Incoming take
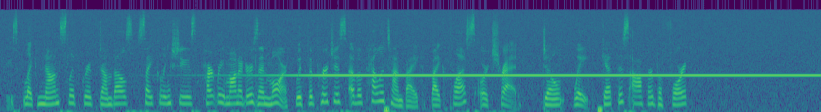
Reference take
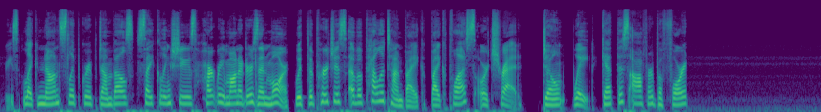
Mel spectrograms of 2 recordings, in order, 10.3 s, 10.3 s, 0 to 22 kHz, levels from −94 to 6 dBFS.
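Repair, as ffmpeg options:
-filter_complex "[0:a]adeclick=t=4,bandreject=f=1.5k:w=30,asplit=3[a][b][c];[a]afade=t=out:st=4.79:d=0.02[d];[b]highpass=f=140:w=0.5412,highpass=f=140:w=1.3066,afade=t=in:st=4.79:d=0.02,afade=t=out:st=4.91:d=0.02[e];[c]afade=t=in:st=4.91:d=0.02[f];[d][e][f]amix=inputs=3:normalize=0,asplit=3[g][h][i];[g]afade=t=out:st=7.46:d=0.02[j];[h]highpass=f=140:w=0.5412,highpass=f=140:w=1.3066,afade=t=in:st=7.46:d=0.02,afade=t=out:st=7.58:d=0.02[k];[i]afade=t=in:st=7.58:d=0.02[l];[j][k][l]amix=inputs=3:normalize=0,afftdn=nr=30:nf=-31"

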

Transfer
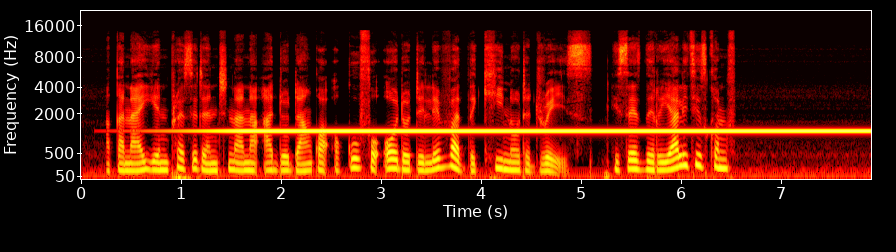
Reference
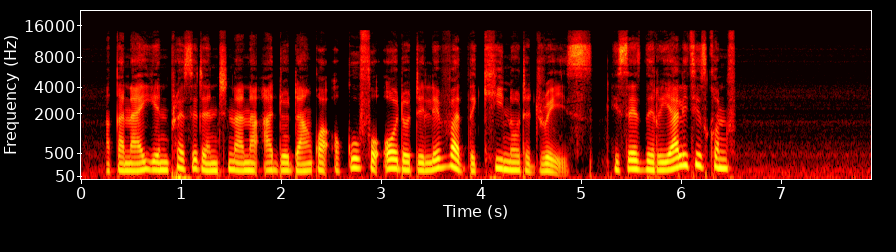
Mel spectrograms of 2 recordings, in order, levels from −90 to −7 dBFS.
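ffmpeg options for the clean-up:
-filter_complex "[0:a]bandreject=f=52.6:t=h:w=4,bandreject=f=105.2:t=h:w=4,bandreject=f=157.8:t=h:w=4,bandreject=f=1.2k:w=30,asplit=3[a][b][c];[a]afade=t=out:st=5.21:d=0.02[d];[b]highpass=f=140:w=0.5412,highpass=f=140:w=1.3066,afade=t=in:st=5.21:d=0.02,afade=t=out:st=5.33:d=0.02[e];[c]afade=t=in:st=5.33:d=0.02[f];[d][e][f]amix=inputs=3:normalize=0"

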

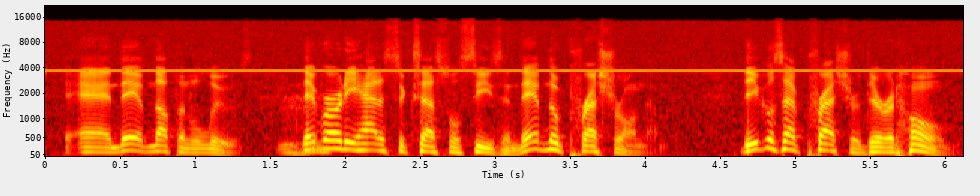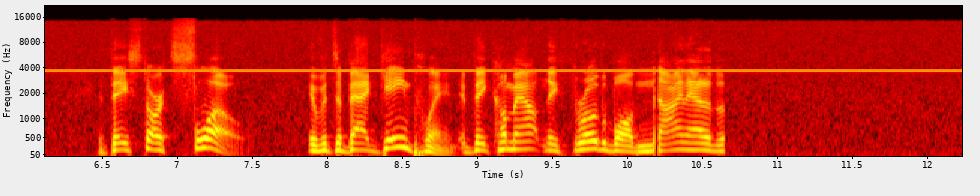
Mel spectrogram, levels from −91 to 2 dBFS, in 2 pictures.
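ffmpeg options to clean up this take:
-af "bandreject=f=3.7k:w=30,afwtdn=0.0056"

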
